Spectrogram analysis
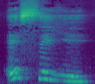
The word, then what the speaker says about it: essayer: Essayer, essayer, intentar. Essayer. O sea que y esto se, essayer. A-I igual a Y. Y se pronuncia essayer.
